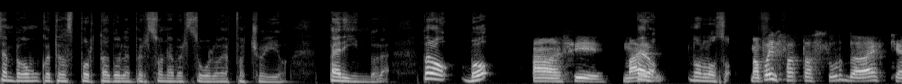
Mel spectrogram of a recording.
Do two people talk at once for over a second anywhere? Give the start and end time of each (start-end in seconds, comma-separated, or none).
none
